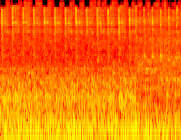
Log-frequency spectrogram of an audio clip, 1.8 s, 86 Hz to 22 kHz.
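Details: A low, uneven, stumbling idle from a Mk1 VW Caddy/Rabbit truck running after sitting about 7-8 years. Old fuel is suspected, not confirmed; some was drained and replaced with fresh fuel.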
